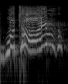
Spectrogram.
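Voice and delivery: high, tearful falsetto imitation; imitating crying woman. Mayor imitating the crying young woman at his desk, high tearful voice. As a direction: squeak it out like a weeping young woman. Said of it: "That's the way she sounded".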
